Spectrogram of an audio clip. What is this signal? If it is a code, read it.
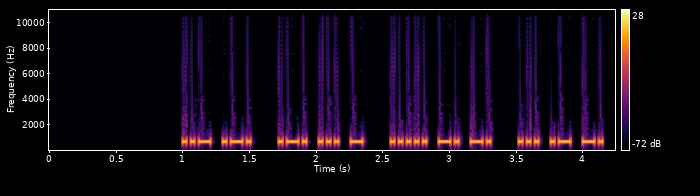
Morse code, heard as a keyed tone, about 40 wpm, 700 Hz. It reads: UR RST 5NN SAN
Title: Practice QSO - Exchange 1 - Beginning - 40wpm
